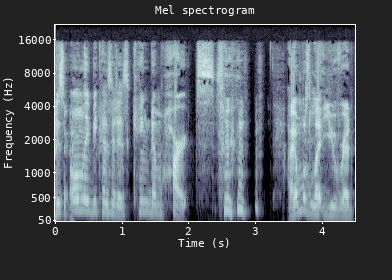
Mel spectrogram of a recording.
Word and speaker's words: Kingdom Hearts: its new line of Kingdom of Hearts Pops featuring Pete, Donald, Goofy, and Mickey Mouse. I think you pronounced that wrong. It's Kingdom Hearts, because that other thing doesn't exist.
